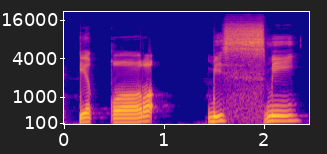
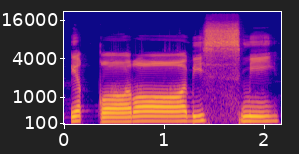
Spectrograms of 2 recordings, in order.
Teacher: damah baik kasrah lalu dia berjumpa dengan huruf hamzah sukun maka suaranya seperti seolah tertahan terhentak terhenti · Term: syiddah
